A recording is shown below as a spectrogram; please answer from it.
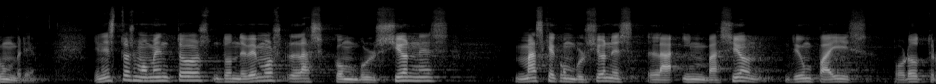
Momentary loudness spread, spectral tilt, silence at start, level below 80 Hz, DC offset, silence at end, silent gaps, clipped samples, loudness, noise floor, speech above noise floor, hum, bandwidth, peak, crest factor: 15 LU; -3.5 dB/octave; 0 s; -80 dBFS; under 0.1%; 0 s; none; under 0.1%; -30 LUFS; -59 dBFS; 28 dB; none; 16 kHz; -8 dBFS; 24 dB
